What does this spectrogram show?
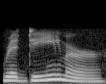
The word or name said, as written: redeemer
